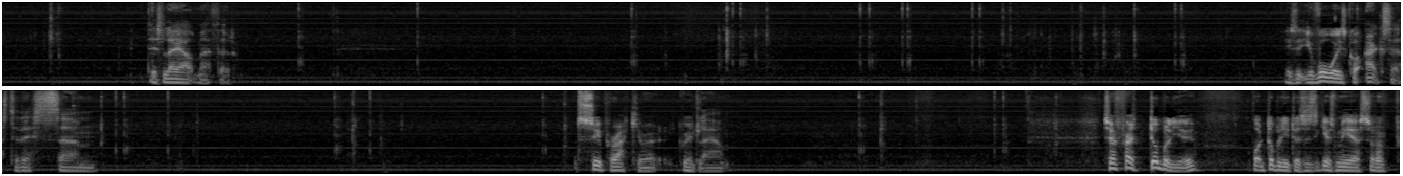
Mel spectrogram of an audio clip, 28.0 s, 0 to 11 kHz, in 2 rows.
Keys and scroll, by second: 0.5 v, 7.3 i, 10.8 shift+Down, 11.2 v, 15.0 v.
